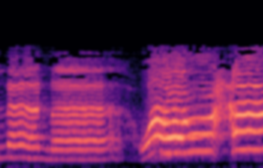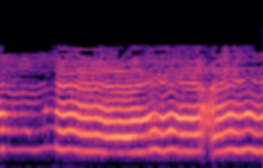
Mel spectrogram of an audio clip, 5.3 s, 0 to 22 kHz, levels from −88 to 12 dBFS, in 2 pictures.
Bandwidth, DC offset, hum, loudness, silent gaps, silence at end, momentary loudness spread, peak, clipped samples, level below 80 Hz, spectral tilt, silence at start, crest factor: 7.4 kHz; under 0.1%; none; -9 LUFS; none; 0 s; 12 LU; 0 dBFS; under 0.1%; -74 dBFS; 0.5 dB/octave; 0.05 s; 10 dB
